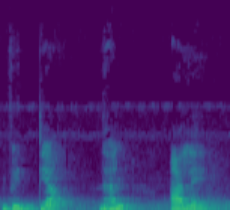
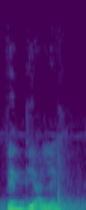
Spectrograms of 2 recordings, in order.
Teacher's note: विद्या में द्या में भी आ है और आलय में भी आ है, तो आ प्लस आ के बीच में भी जो संधि हो रही है तो उनका रूप दीर्घ आ हो रहा है और विद्या धन आलय बराबर विद्यालय।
